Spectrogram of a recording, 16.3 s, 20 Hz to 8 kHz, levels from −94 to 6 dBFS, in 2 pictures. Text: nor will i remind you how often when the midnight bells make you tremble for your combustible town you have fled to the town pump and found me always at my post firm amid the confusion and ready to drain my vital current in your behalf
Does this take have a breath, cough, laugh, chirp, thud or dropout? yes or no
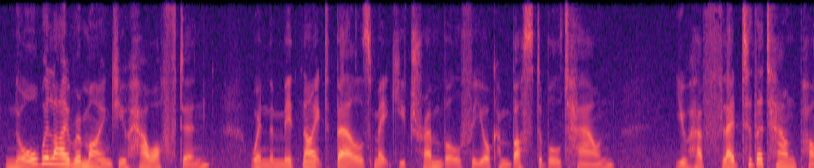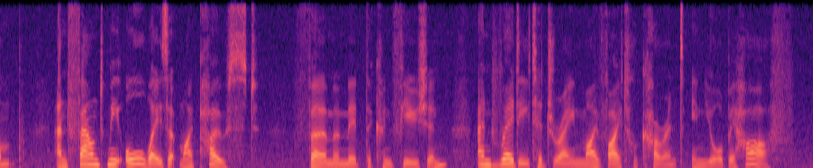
no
